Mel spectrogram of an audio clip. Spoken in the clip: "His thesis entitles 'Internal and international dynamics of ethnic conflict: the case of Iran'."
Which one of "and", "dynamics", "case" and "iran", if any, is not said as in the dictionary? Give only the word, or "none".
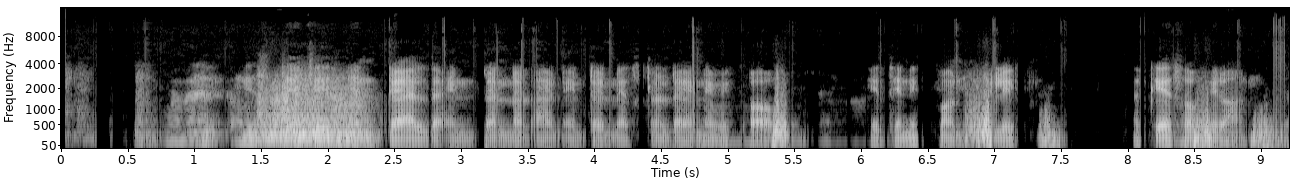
dynamics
